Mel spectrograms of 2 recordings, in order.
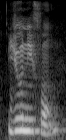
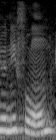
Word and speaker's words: uniform: mobile a not and the vowel you in University and uniform and the vowel EU in European sound like you and these words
